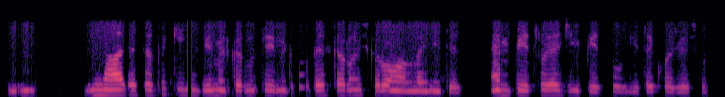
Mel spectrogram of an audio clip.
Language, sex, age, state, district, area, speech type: Kashmiri, male, 18-30, Jammu and Kashmir, Pulwama, rural, conversation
